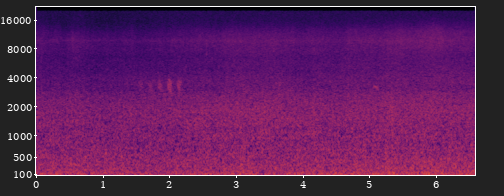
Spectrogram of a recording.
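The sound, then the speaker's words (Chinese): Ocean waves at ebb tide at a spot often used for surfing wash in a continuous, even roar of surf with no distinct crashes, a steady moderate hiss and rumble that never builds or breaks sharply; the waves are not very rough and the sound keeps receding. No one speaks. “其实今天的海浪不算太凶，然后这个海浪啊，其实是在退潮。”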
